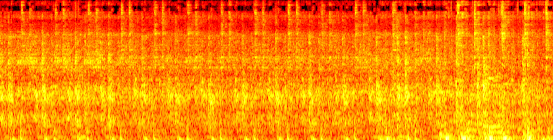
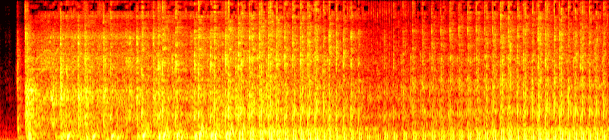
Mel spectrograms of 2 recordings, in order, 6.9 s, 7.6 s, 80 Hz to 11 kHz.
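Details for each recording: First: Mitsubishi D1800 II diesel after replacing the cracked cylinder head with a used one, valve clearance 0.015 in, at about half throttle with exhaust stack and muffler: even, steady clatter, no knocks or misses; running healthy. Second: Mitsubishi D1800 II diesel, first start after replacing cracked cylinder head, glow plugs used: catches after cranking, then pulses unevenly and hunts at idle; rough running and surging, owner suspects air in fuel system or governor issue.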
